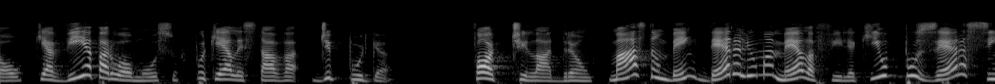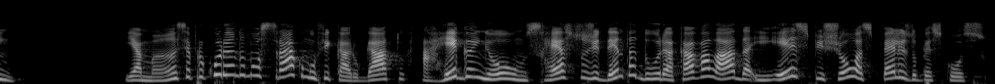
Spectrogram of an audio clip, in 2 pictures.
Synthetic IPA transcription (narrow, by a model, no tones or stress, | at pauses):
ɔwkɪaviɐpaɾɐʊawmosʊpoɾkeɛlɐɪst̪avɐd͡ʒɪpuɾɡɐ | fɔɾt͡ʃɪlad̪ɾɐ̃w̃mɐst̪ɐ̃mbẽj̃d̪ɛɾɐlɪũmɐmɛlɐfiʎɐkʰɪʊpuzɛɾɐsĩ | ɪɐmɐ̃siɐpɾokuɾɐ̃nd̪ʊmost̪ɾaɾkõmʊfikaɾʊɡat̪ʊaɦeɡɐ̃ɲowũshɛst̪ʊzd͡ʒɪd̪ẽnt̪ad̪uɾɐːkavalad̪ɐʔɪespiʃowɐspɛlɪzd̪ʊpeskosʊ̥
